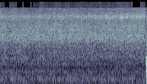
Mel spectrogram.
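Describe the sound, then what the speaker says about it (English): Cabbage dropped into a pot of sautéing minestrone vegetables, giving a soft continuous sizzle and hiss with a brief louder clatter at the very end. "I'm going to go ahead and add my cabbage"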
